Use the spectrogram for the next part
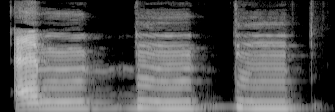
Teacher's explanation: si je dis un masoukoun M et que je ferme le nez, M, eh bien, le son va se couper. C'est la caractéristique aussi de la rouna pour la lettre mime et la lettre noun.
